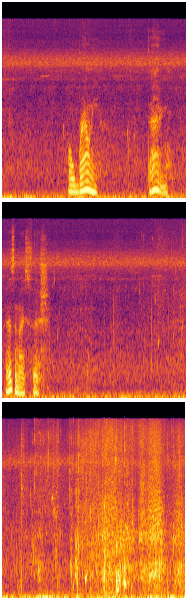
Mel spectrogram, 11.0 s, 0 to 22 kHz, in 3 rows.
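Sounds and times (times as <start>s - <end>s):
cricket trill: 0.0s - 11.0s
water splashing and sloshing: 6.6s - 11.0s.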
